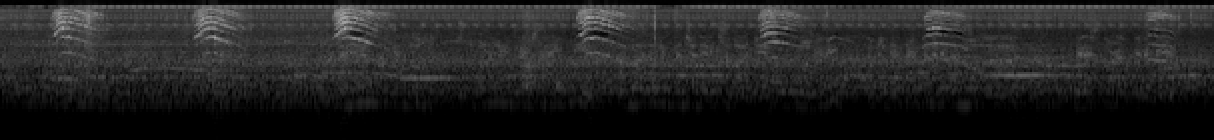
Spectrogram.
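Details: Kittens giving high, arched mewing calls, each rising then falling, repeated roughly every one and a half to two seconds over a low constant background hum.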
